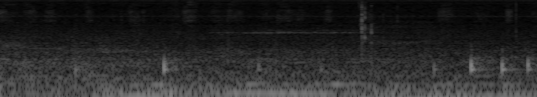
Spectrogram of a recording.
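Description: Faint, sparse pen or marker strokes during a maths lesson, short scratchy taps scattered over a steady background hiss.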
